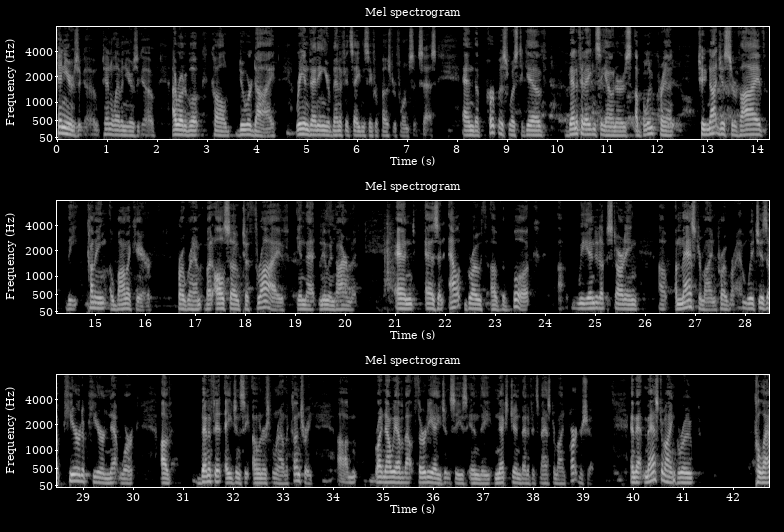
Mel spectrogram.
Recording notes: We're coming to you LIVE from this year's ASCEND Conference in New Orleans.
